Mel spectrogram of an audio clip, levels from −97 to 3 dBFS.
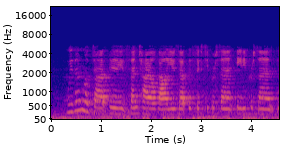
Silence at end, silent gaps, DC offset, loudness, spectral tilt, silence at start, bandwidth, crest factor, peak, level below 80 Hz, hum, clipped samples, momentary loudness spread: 0 s; none; under 0.1%; -41 LUFS; -2.5 dB/octave; 0 s; 5.6 kHz; 16 dB; -24 dBFS; -50 dBFS; none; under 0.1%; 10 LU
